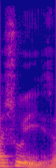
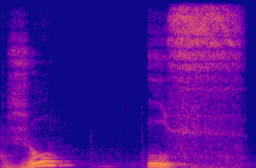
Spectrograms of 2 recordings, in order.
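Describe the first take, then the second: First: Said in the usual way. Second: "Juiz" split as Ju... iz, with a pause; syllable by syllable. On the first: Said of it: "Vamos ver aqui com o juiz". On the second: Shown as a demonstration. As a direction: break "Juiz" slowly into two separate syllables. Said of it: "olha lá". ("Juiz" sílaba por sílaba: Ju... iz)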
